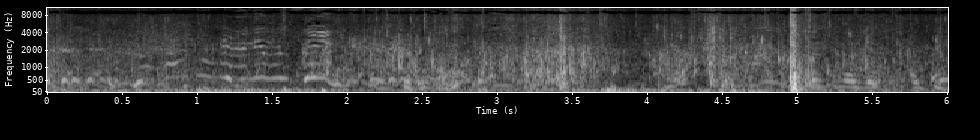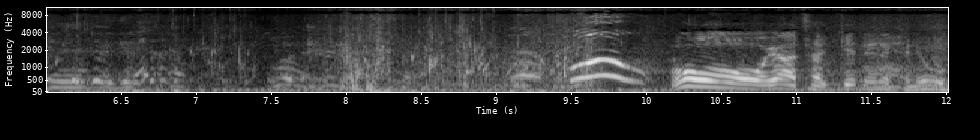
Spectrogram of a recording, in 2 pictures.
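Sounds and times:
wind rumble on microphone: 0.0 - 5.0.

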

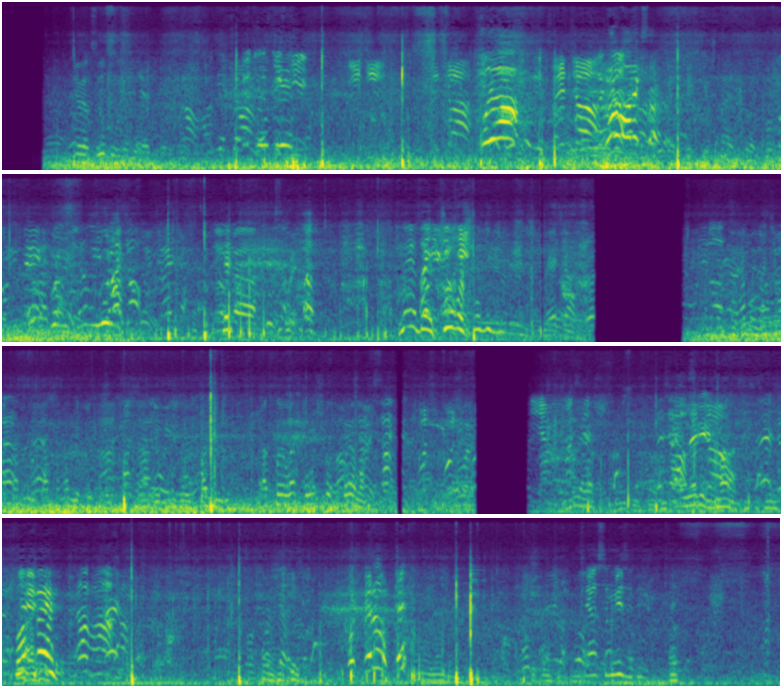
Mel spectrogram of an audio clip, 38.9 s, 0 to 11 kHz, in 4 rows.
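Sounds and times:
players calling out: 32.0 - 35.1.

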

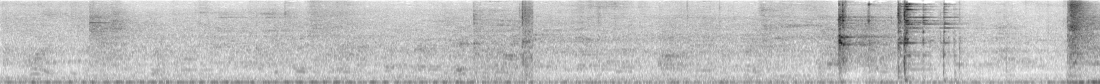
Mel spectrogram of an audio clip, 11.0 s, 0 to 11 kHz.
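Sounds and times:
steady low hum: 0.0 - 11.0
metal weights clinking: 8.2 - 9.8.

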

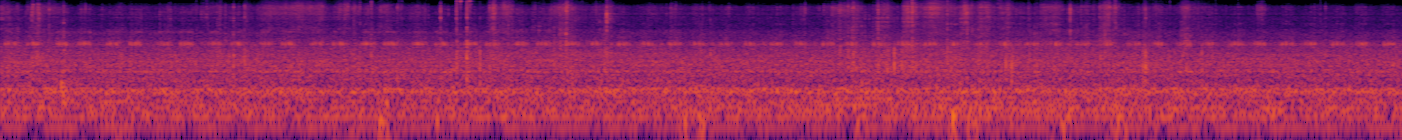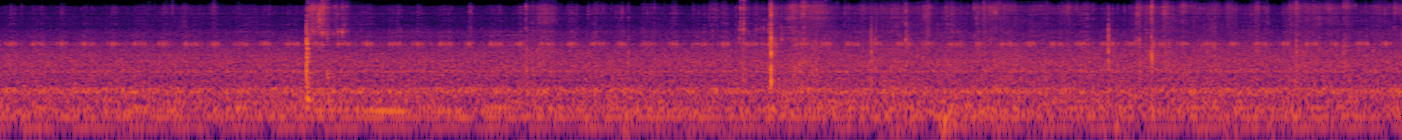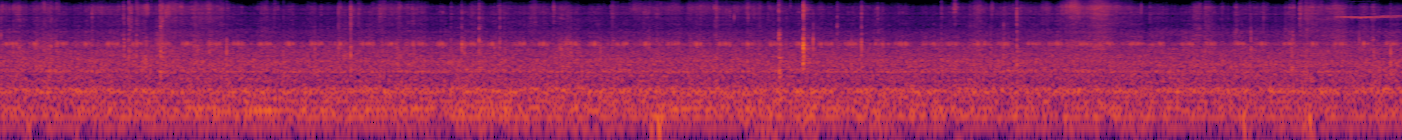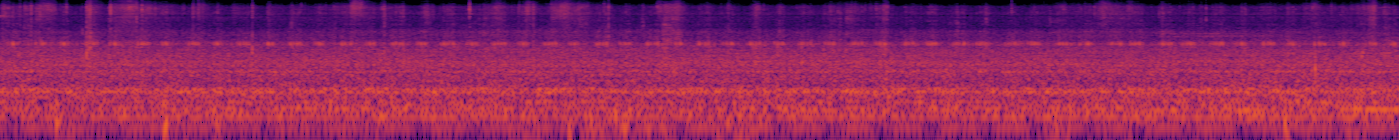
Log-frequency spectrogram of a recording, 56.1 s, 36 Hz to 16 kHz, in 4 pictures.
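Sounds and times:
room hum: 0.0 - 56.0.

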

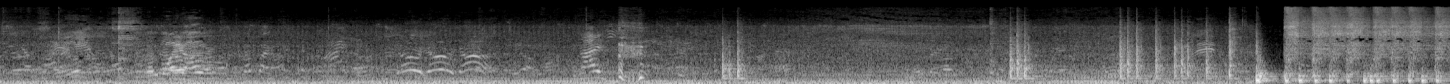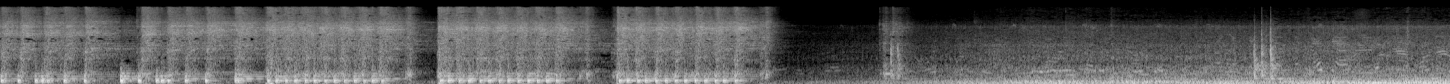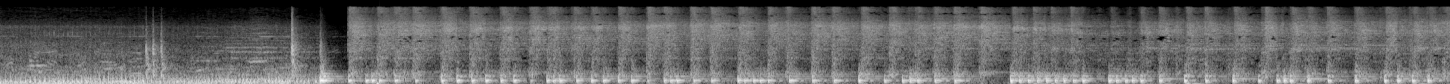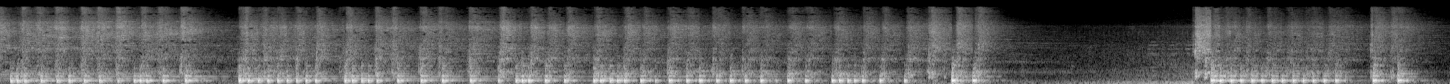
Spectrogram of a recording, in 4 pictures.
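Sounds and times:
drum and cymbals playing fast beat: 5.8 - 22.5, 31.8 - 53.8, 55.3 - 58.0.

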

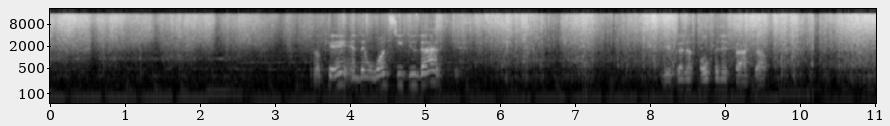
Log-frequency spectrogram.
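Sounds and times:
cellophane crinkling: 0.0 - 11.0.

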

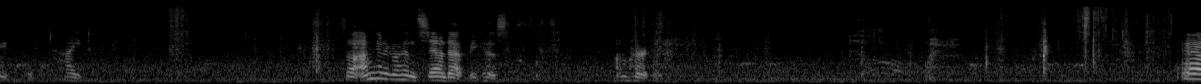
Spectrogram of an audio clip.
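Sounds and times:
clothing and soil rustling: 0.9 - 12.0.

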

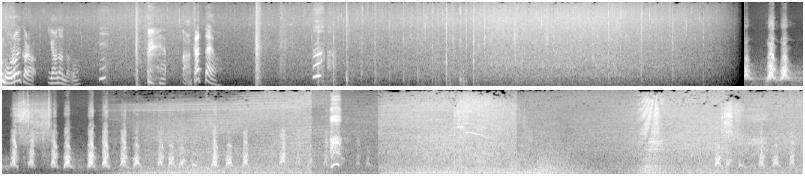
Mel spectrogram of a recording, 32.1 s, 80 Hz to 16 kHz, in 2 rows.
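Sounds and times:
rain falling: 0.0 - 14.8, 18.0 - 32.0
dog barking: 14.8 - 23.6, 30.2 - 32.0.

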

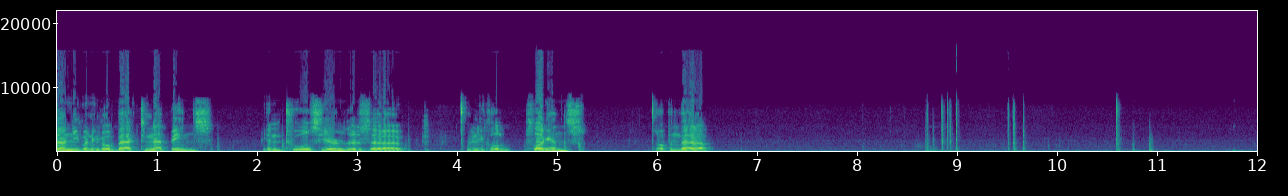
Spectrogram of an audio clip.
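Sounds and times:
computer keys clicking: 8.7 - 9.8, 10.6 - 11.1.

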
